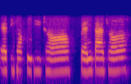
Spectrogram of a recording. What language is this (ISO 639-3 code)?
nep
